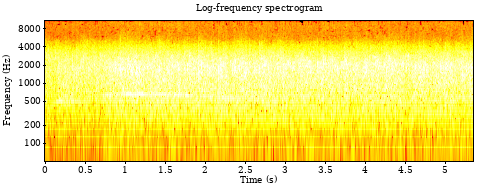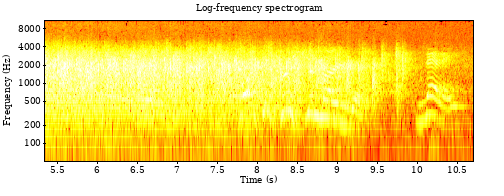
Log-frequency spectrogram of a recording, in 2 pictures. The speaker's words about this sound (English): Give her a clap, will you?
